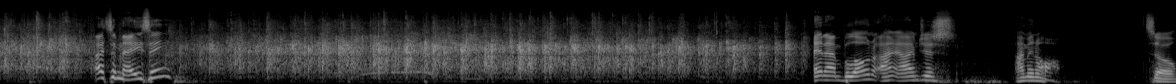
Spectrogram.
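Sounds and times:
audience applause: 0.0s - 8.2s
speech: 1.0s - 2.0s, 8.2s - 10.7s, 11.5s - 11.7s.

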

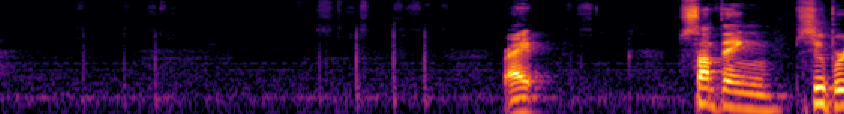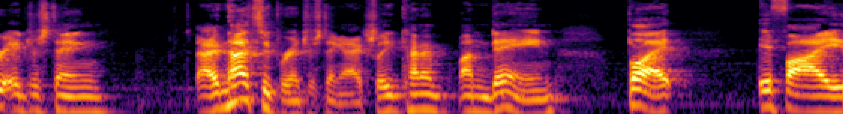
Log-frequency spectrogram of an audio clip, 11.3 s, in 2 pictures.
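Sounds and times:
pen strokes handwriting a short note: 2.0s - 3.0s
speech: 3.4s - 3.7s, 4.6s - 11.2s.

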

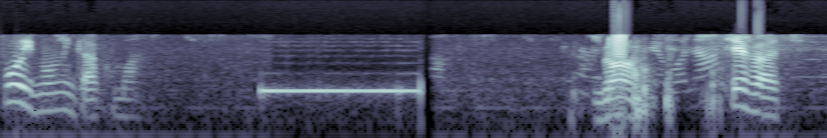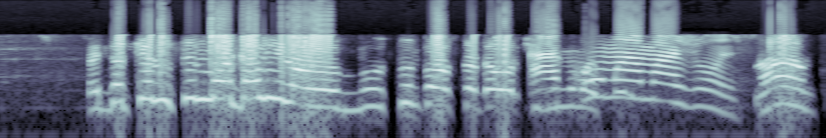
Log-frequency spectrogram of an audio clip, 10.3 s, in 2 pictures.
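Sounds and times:
speech: 0.0s - 1.0s, 3.6s - 5.0s, 5.7s - 10.3s
phone line ringing tone of a recorded call: 1.6s - 2.7s.

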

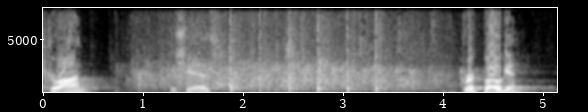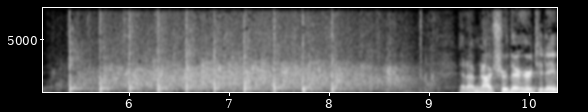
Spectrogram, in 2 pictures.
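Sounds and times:
speech: 0.0s - 0.6s, 1.2s - 1.9s, 4.2s - 4.9s, 9.3s - 10.2s
audience applause at a recognition event: 0.7s - 4.5s, 5.2s - 9.2s.

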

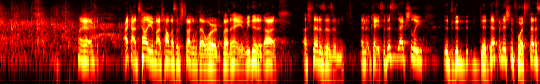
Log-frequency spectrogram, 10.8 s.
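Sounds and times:
audience clapping: 0.0s - 4.5s
speech: 1.6s - 10.7s.

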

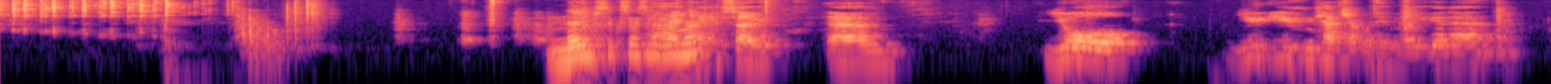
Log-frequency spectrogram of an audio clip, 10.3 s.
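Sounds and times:
dice rattling and rolling: 0.0s - 2.3s
speech: 3.6s - 6.1s, 7.0s - 10.2s.

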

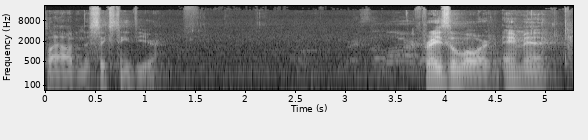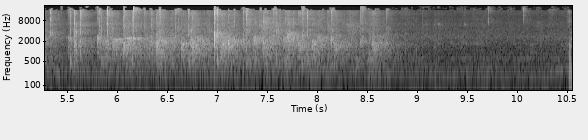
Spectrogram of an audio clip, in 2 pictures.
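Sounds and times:
speech: 0.0s - 1.3s, 3.8s - 5.2s
scattered audience clapping: 4.4s - 9.0s.

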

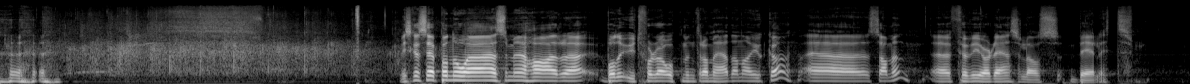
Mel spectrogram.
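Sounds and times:
laughter: 0.0s - 1.0s
audience applause: 0.0s - 4.2s
speech: 0.1s - 0.9s, 4.0s - 11.4s.

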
